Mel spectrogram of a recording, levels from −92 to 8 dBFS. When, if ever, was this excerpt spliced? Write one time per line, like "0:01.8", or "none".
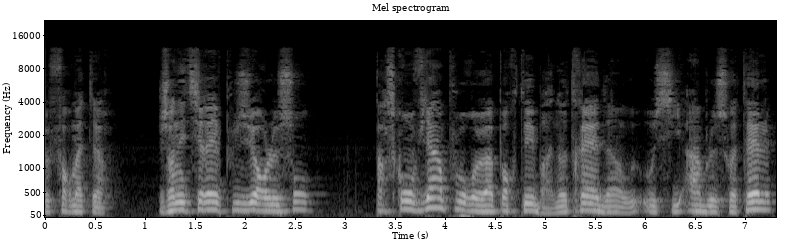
0:01.7
0:04.9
